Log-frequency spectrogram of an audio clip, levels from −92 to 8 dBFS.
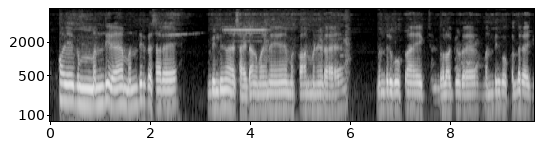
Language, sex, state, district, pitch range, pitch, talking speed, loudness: Rajasthani, male, Rajasthan, Churu, 120-145 Hz, 125 Hz, 160 wpm, -14 LUFS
